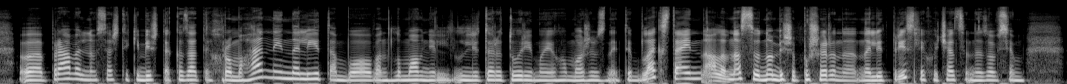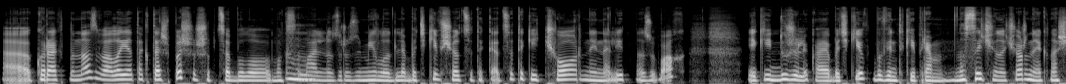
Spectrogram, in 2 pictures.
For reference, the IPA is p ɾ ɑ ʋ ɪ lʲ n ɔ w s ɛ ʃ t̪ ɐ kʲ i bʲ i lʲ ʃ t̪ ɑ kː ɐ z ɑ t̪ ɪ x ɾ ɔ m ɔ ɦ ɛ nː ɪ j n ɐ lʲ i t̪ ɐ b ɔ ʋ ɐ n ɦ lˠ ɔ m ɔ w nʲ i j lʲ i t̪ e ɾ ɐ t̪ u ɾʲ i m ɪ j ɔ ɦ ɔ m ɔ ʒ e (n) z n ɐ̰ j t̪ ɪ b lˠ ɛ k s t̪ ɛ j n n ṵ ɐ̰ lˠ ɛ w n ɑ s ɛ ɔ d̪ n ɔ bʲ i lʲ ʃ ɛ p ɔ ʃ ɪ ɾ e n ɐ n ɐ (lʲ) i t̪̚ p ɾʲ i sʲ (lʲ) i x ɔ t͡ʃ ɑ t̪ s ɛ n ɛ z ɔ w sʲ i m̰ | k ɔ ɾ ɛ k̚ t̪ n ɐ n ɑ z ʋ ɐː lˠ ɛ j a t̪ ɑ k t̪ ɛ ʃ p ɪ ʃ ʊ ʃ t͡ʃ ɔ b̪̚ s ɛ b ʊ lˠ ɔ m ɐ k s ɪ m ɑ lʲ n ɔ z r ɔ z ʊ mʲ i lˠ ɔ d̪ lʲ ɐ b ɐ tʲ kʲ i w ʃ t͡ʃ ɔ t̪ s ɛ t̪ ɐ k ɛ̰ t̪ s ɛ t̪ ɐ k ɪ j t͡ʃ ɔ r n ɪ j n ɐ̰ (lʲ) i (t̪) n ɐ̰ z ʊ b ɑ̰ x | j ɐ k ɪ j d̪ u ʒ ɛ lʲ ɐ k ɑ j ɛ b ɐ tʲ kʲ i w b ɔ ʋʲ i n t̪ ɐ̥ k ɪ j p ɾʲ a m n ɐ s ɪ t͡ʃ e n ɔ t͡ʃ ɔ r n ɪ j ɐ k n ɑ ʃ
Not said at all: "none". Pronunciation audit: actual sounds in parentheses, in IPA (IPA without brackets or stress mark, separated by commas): m, lʲ, lʲ, lʲ, t̪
